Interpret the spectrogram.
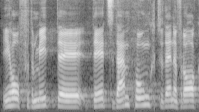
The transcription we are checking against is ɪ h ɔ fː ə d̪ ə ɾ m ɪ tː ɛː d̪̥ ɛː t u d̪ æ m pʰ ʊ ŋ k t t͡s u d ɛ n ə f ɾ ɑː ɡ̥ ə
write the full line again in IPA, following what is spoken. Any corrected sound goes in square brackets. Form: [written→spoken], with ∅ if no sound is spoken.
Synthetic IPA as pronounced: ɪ h ɔ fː ə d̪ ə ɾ m ɪ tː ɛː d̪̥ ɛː [t→t͡s] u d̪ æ m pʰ ʊ ŋ k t t͡s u d ɛ n ə f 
